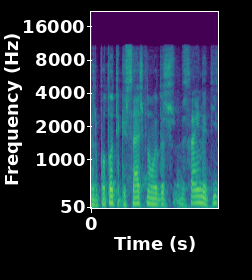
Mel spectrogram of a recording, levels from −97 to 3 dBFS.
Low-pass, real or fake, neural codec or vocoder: 10.8 kHz; fake; vocoder, 24 kHz, 100 mel bands, Vocos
